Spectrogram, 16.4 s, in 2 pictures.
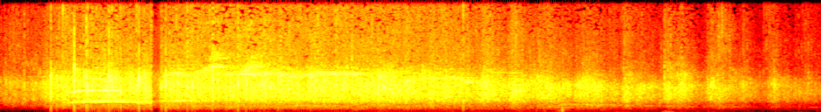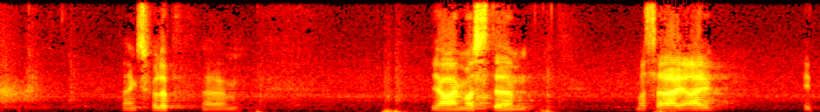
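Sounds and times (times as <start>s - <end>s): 
audience applause at an evening church service welcoming a speaker: 0.0s - 8.7s
speech: 9.6s - 10.8s, 12.5s - 13.7s, 14.6s - 15.5s.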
